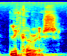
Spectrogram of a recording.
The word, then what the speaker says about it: Licorice: Ja, ich habe es nämlich erst falsch gesagt beim Dreh. – Mhm. Dann hat mir der Kameramann gesagt, so, ich glaube, das heißt Licorice. Und habe ich nochmal nachgeguckt und das heißt anscheinend Licorice.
